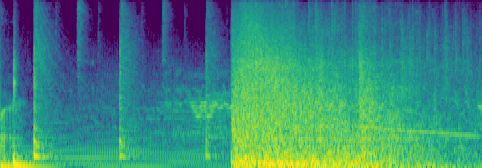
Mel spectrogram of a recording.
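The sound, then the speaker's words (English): A couple of sharp booms go off, then a much louder explosion erupts into a sustained, roaring rumble of debris and noise that slowly fades; explosions throughout a presidential rally across a six-block radius, including a park and an intersection. No one speaks. “where are those explosions coming from?”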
